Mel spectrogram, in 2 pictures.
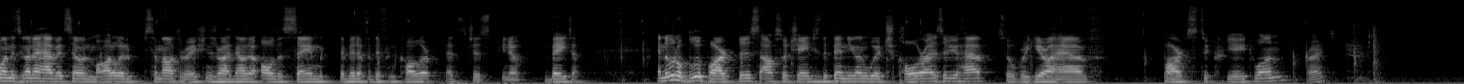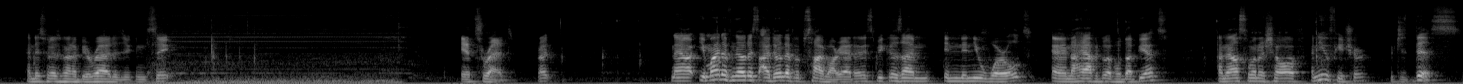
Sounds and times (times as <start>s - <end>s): Speech: 0.0s - 5.8s, 6.6s - 11.1s, 11.7s - 13.4s, 14.9s - 16.4s, 19.3s - 20.2s, 21.4s - 29.2s.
